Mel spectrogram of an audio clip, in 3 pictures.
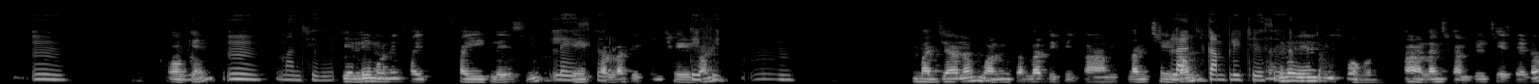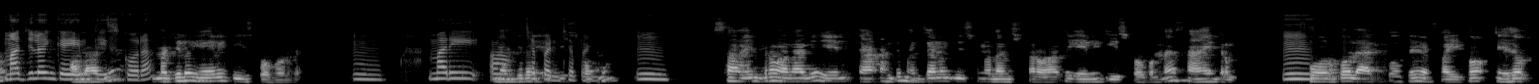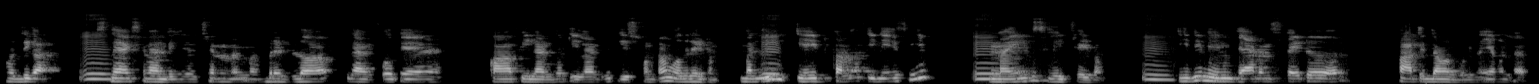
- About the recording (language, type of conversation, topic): Telugu, podcast, రోజూ సంతులితమైన ఆహారాన్ని మీరు ఎలా ప్రణాళిక చేసుకుంటారో చెప్పగలరా?
- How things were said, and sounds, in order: other background noise; in English: "ఎర్లీ మార్నింగ్ ఫైవ్ ఫైవ్‌కి"; in English: "ఎయిట్"; in English: "టిఫిన్"; in English: "టిఫిన్"; in English: "వన్"; in English: "టిఫిన్"; in English: "లంచ్"; in English: "లంచ్ కంప్లీట్"; in English: "లంచ్ కంప్లీట్"; in English: "లంచ్"; in English: "ఫోర్‌కో"; in English: "ఫైవ్‌కో"; in English: "స్నాక్స్"; in English: "బ్రెడ్‌లో"; in English: "ఎయిట్"; in English: "నైన్‌కి స్లీప్"; in English: "బ్యాలెన్స్ డైట్"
